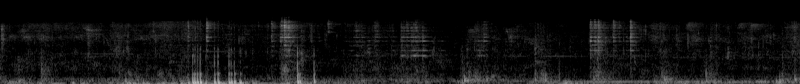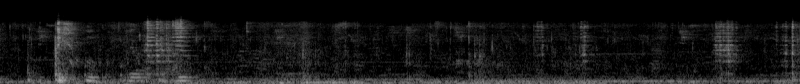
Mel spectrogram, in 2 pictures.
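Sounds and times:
metal bowls clinking and knocking: 2.0 - 7.4, 8.0 - 11.2, 11.9 - 16.0
puppies whining: 5.0 - 16.0.

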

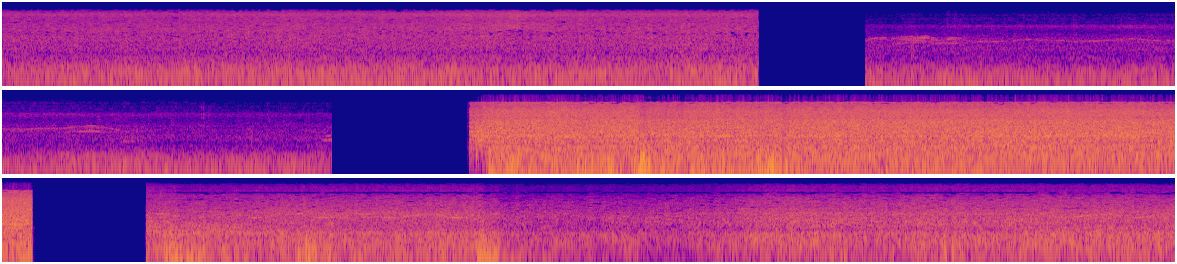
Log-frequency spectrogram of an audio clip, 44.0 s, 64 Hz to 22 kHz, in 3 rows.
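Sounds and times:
quieter rain: 0.0 - 9.5, 20.5 - 29.7, 31.1 - 43.9
torrential rain and wind: 0.0 - 9.5, 11.7 - 18.8, 20.5 - 29.7, 31.2 - 43.9.

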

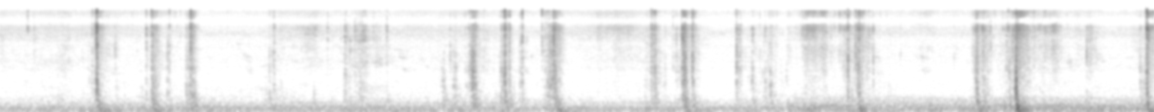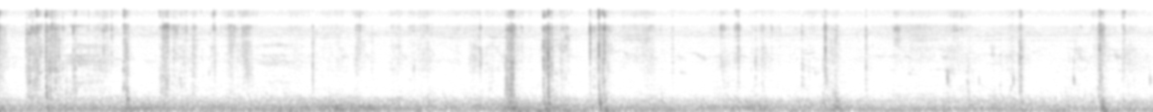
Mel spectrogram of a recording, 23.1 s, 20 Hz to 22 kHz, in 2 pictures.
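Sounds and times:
hands rustling on plastic fabric: 0.0 - 23.0
low steady rumble: 0.0 - 23.0.

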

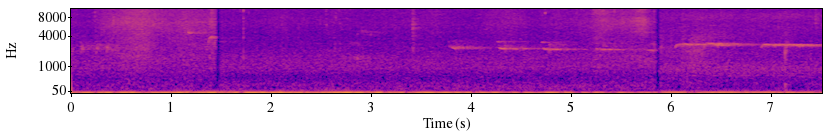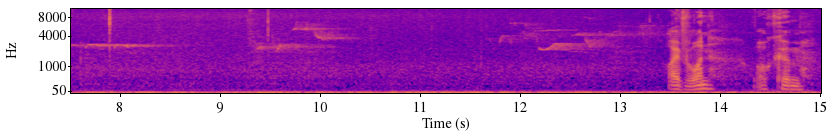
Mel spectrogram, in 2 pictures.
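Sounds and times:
bird whistling song: 3.8 - 8.6, 9.3 - 10.3, 11.8 - 13.3.

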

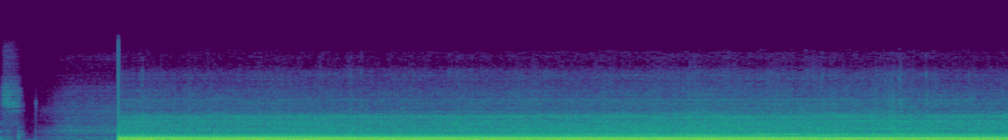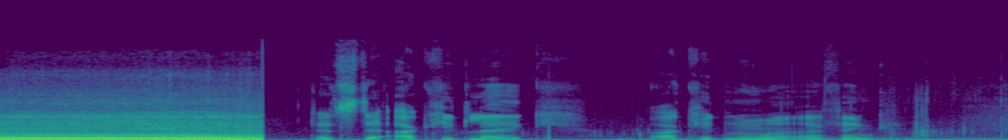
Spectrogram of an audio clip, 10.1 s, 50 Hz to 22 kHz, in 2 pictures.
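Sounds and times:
moped engine running: 0.6 - 6.4.

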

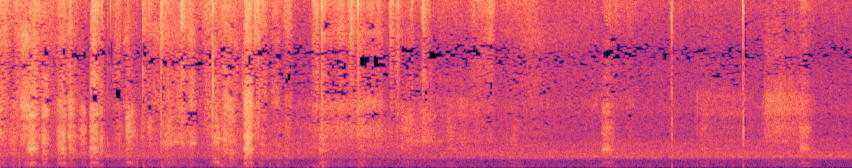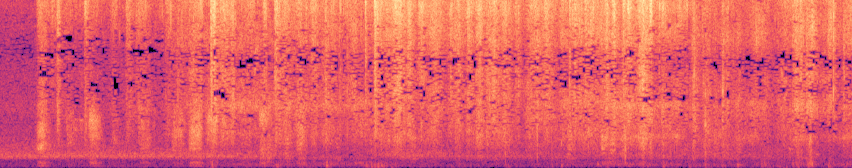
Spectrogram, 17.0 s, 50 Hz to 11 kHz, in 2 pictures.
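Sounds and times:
footfalls rustling on dry grass: 9.0 - 17.0.

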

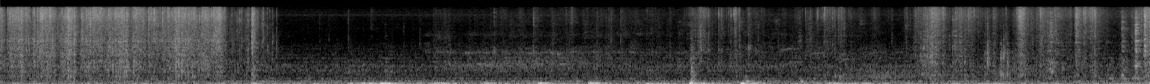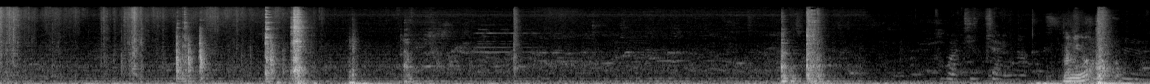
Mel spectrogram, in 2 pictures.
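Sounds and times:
dishes and utensils clinking: 6.9 - 11.9, 13.2 - 14.7, 19.3 - 20.0.

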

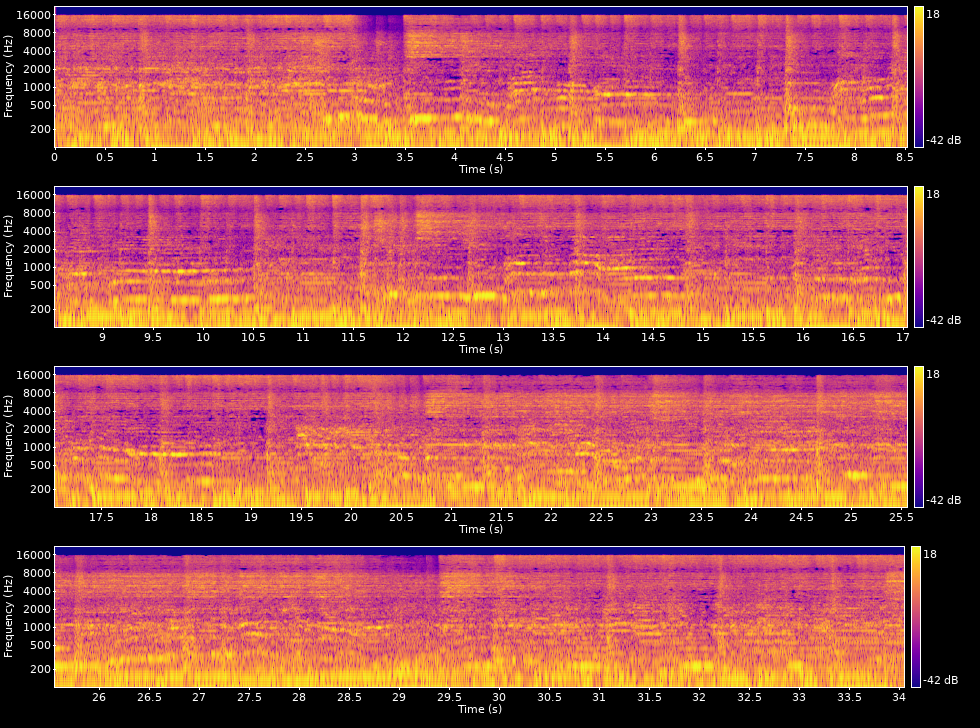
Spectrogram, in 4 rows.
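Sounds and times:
rock band playing: 0.0 - 34.0
woman singing: 2.6 - 6.7, 7.3 - 10.7, 11.6 - 15.2, 15.8 - 29.1.

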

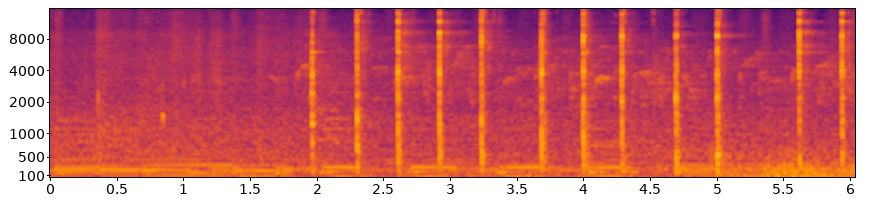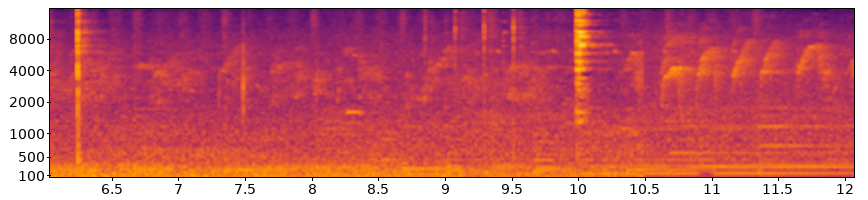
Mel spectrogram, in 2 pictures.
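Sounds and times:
metal tent stakes being struck: 2.0 - 6.8, 8.9 - 10.5.

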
